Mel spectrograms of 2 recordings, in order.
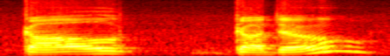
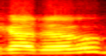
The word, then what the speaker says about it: Gal Gadot: found an actress named gal gadot i want to say goddo because i want to pronounce it like french or something but it's g-a-l-g-a-d-o-t and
